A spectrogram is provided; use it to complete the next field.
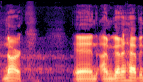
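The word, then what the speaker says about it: Knarch: just being clear okay so gnarrk DB it's pronounced narc and I'm gonna have a new name cuz nobody pronounces it narc I thought I was being clever with my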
